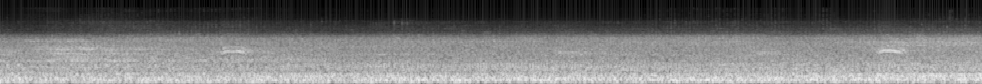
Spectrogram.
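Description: Steady road traffic noise from a busy city street, with a couple of faint short high chirps.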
